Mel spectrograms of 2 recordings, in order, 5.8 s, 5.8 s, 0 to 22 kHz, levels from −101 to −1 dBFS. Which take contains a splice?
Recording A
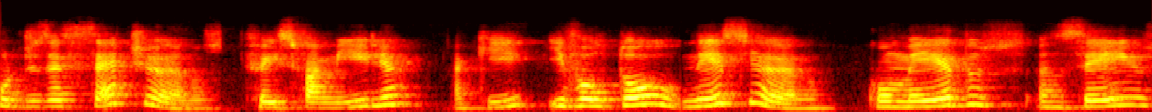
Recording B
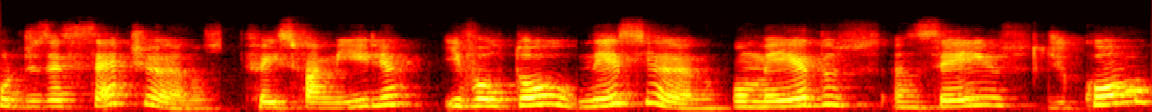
B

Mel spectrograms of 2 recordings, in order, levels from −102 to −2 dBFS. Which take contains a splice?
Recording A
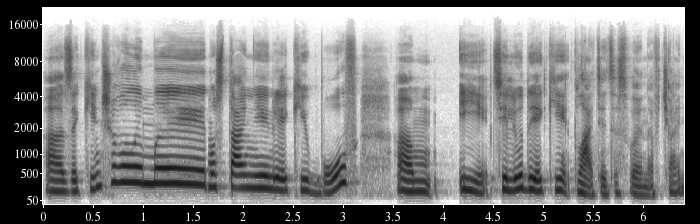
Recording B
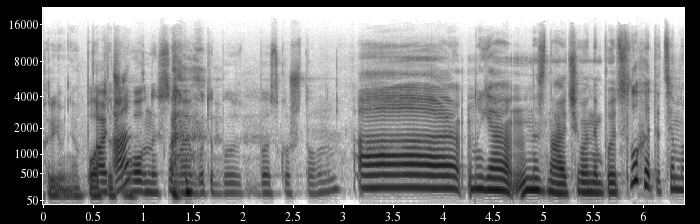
A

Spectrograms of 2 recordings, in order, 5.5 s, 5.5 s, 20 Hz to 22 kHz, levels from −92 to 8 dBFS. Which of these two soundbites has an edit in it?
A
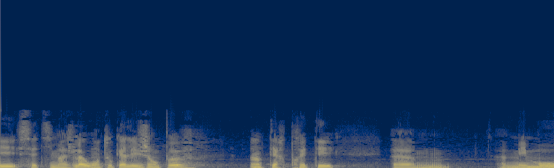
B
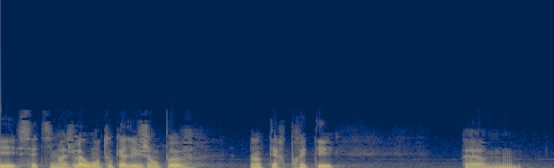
A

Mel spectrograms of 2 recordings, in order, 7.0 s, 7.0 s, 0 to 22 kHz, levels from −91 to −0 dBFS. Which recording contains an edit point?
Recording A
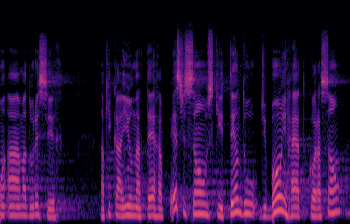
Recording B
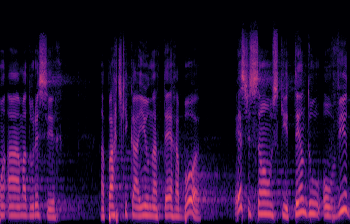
A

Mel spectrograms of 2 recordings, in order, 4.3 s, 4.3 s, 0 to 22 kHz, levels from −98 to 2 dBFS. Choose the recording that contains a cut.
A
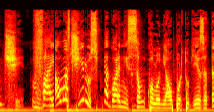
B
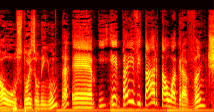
A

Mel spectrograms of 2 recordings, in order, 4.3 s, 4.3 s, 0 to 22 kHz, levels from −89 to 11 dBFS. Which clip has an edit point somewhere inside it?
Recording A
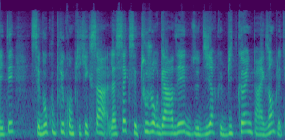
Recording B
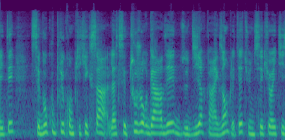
B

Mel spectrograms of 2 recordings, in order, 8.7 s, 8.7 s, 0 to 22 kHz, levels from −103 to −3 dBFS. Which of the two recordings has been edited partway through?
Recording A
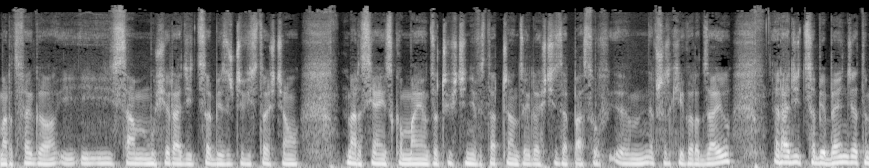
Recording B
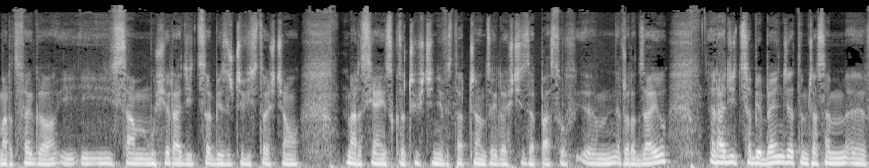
B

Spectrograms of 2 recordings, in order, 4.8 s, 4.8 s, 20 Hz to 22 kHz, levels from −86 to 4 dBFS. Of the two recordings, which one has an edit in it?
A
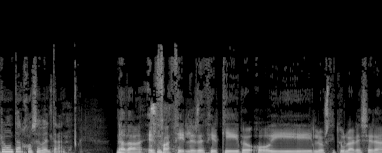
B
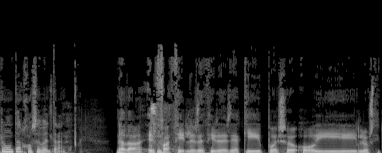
A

